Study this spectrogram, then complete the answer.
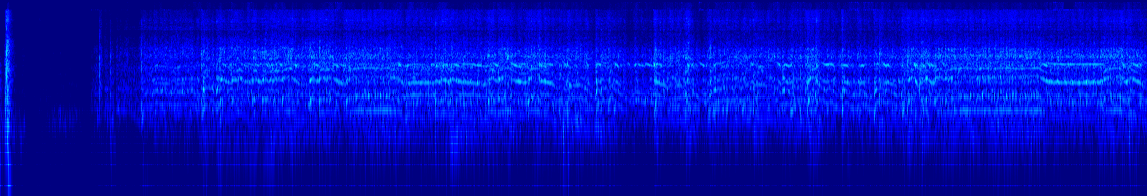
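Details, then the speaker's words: DeWalt impact driver before repair: high, harsh chattering rattle at roughly three per second over the motor whir; not how it should sound, fault said to be not serious and to sound worse than it is. "That's not how it's supposed to sound. So, we're going to get it open. It's not a serious complaint that's wrong with this. It's um this impact driver is like my guitar playing. It sounds worse than it is."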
